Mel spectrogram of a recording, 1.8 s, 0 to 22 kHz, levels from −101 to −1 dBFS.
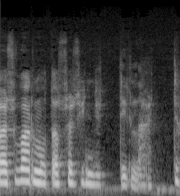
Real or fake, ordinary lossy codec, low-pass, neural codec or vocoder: fake; MP3, 96 kbps; 19.8 kHz; vocoder, 44.1 kHz, 128 mel bands, Pupu-Vocoder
